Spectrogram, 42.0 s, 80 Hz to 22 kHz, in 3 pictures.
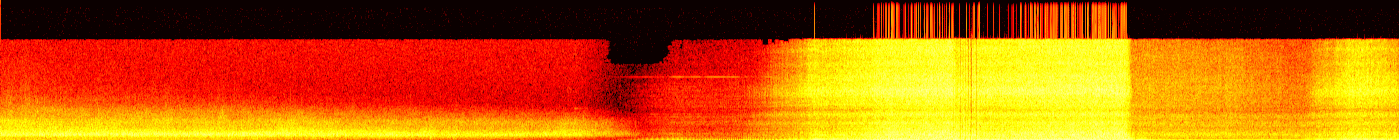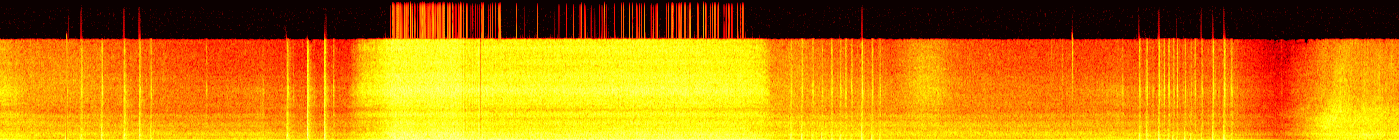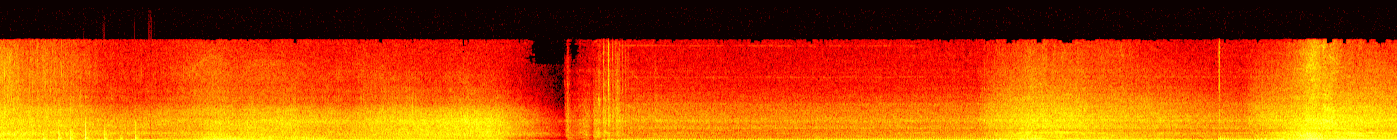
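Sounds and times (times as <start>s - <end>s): car engine revving: 0.0s - 5.2s, 6.2s - 41.9s
exhaust pops and crackles: 14.1s - 17.6s, 21.5s - 23.2s, 24.6s - 26.8s, 28.1s - 29.9s.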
